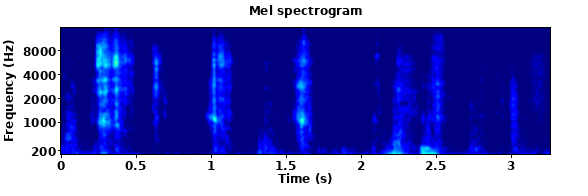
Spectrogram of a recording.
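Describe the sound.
Close, quiet chewing of an organic quarter-pound cheeseburger, with a series of crunchy, moist bites and chews in an uneven rhythm and no talking.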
